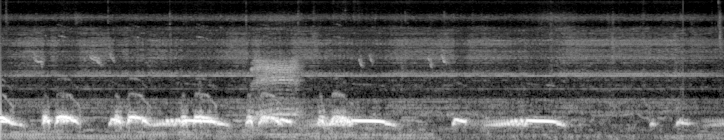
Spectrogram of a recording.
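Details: Very tame spotted doves, a white one and a local wild-type one, cooing in repeated mellow phrases of short hooked notes followed by longer sliding coos, over a steady low hum, with faint high chirps from other birds.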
